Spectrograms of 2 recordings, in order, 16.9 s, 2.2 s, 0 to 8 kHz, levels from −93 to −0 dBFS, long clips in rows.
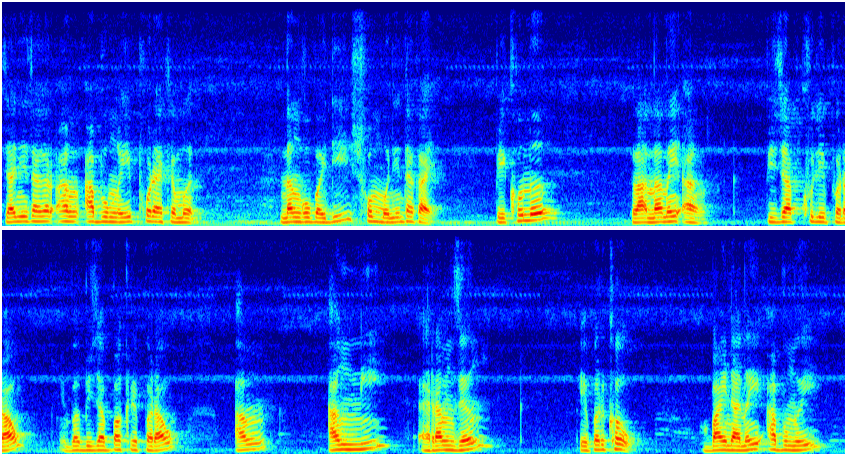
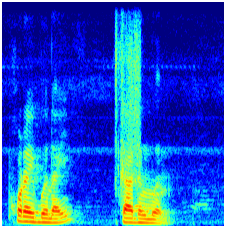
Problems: constant background noise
